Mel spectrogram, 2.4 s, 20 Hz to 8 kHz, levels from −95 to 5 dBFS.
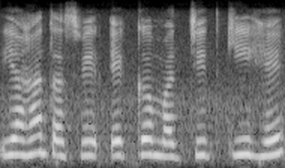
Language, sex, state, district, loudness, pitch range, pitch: Hindi, female, Bihar, Saran, -14 LUFS, 250-270 Hz, 260 Hz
